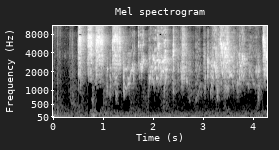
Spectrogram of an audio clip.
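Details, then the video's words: Budgerigars kept as pets chatter in rapid bursts: harsh, high squawks and buzzy warbled chirps, loud clusters at the start and again after three seconds, separated by brief quieter gaps. "BUDGIE SOUNDS"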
